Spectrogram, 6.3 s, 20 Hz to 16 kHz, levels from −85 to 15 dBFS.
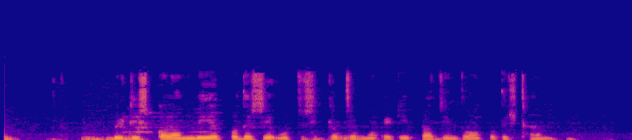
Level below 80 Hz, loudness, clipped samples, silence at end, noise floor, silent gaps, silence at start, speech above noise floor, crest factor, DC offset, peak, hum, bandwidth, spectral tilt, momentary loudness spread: -50 dBFS; -18 LUFS; under 0.1%; 0.6 s; -50 dBFS; none; 0.05 s; 33 dB; 18 dB; under 0.1%; -2 dBFS; none; 8 kHz; -7.5 dB/octave; 16 LU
